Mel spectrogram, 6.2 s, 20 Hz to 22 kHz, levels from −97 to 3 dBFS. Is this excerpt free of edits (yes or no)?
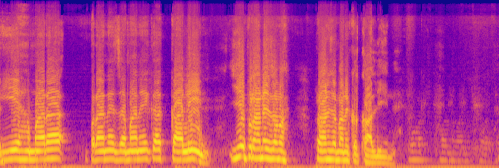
yes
